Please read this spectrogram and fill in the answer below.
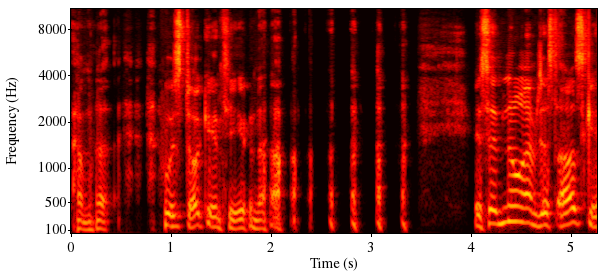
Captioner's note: ketawa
